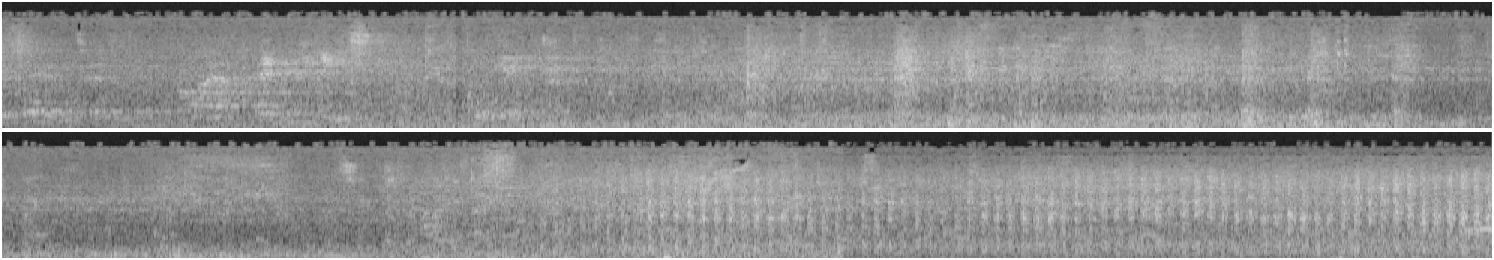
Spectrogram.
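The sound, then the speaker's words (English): A Steam Dreams steam train on the Surrey Hills tour from London Victoria via Woking, Guildford and Redhill rolls along the rails with a steady, heavy rumble and faint rhythmic clatter, lasting throughout, while voices murmur underneath; one sharp knock stands out near the end. “Thank you for inviting us along to the journey today. Welcome to Steam Dreams”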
